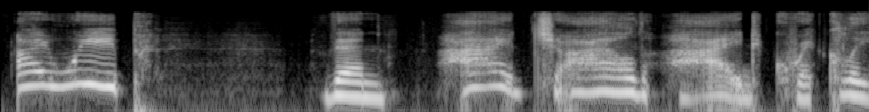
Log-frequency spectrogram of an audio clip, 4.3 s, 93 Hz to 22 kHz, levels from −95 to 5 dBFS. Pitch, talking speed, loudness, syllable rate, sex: 255 Hz, 95 wpm, -18 LUFS, 3.0 syllables/s, female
